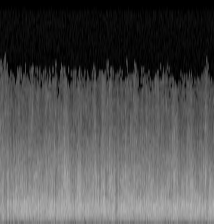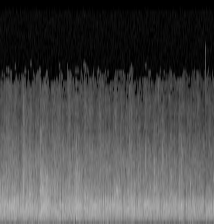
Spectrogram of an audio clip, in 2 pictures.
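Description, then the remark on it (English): Steady audience applause fills the whole stretch, a dense, even patter of many hands clapping at a constant loudness with no voices rising above it. “A round of applause for Uncle”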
